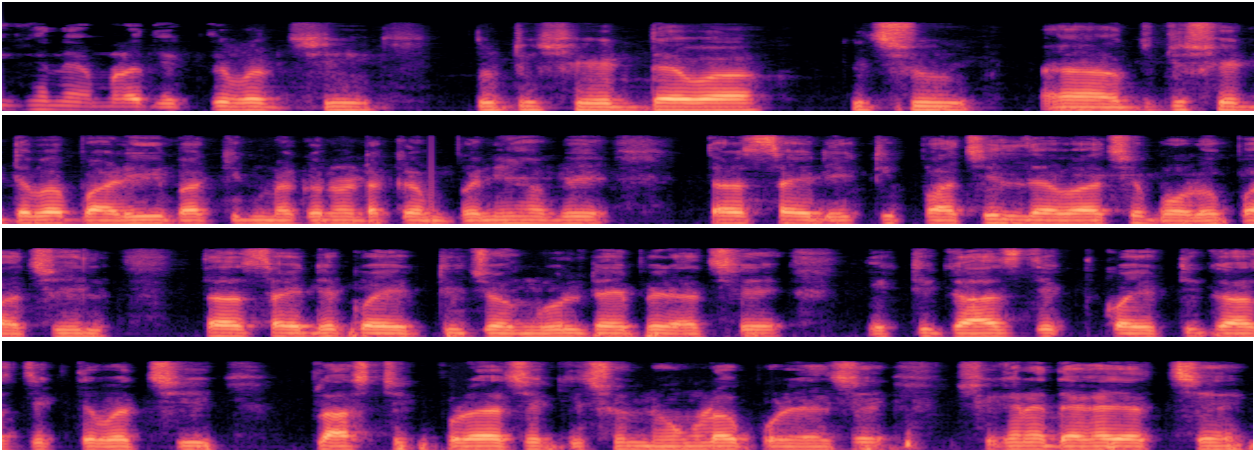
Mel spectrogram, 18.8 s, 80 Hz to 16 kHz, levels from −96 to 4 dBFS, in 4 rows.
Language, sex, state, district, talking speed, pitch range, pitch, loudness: Bengali, male, West Bengal, North 24 Parganas, 170 wpm, 110-120 Hz, 115 Hz, -19 LUFS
